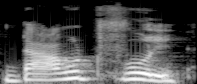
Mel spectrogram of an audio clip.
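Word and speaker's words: doubtful: डाउटफुल यहां पर भी आप देख रहे हैं। देखिए टी से पहले बी है तो भी साइलेंट है।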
